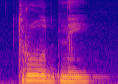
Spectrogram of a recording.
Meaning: difficult
- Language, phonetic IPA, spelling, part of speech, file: Ukrainian, [trʊdˈnɪi̯], трудний, adjective, Uk-трудний.ogg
